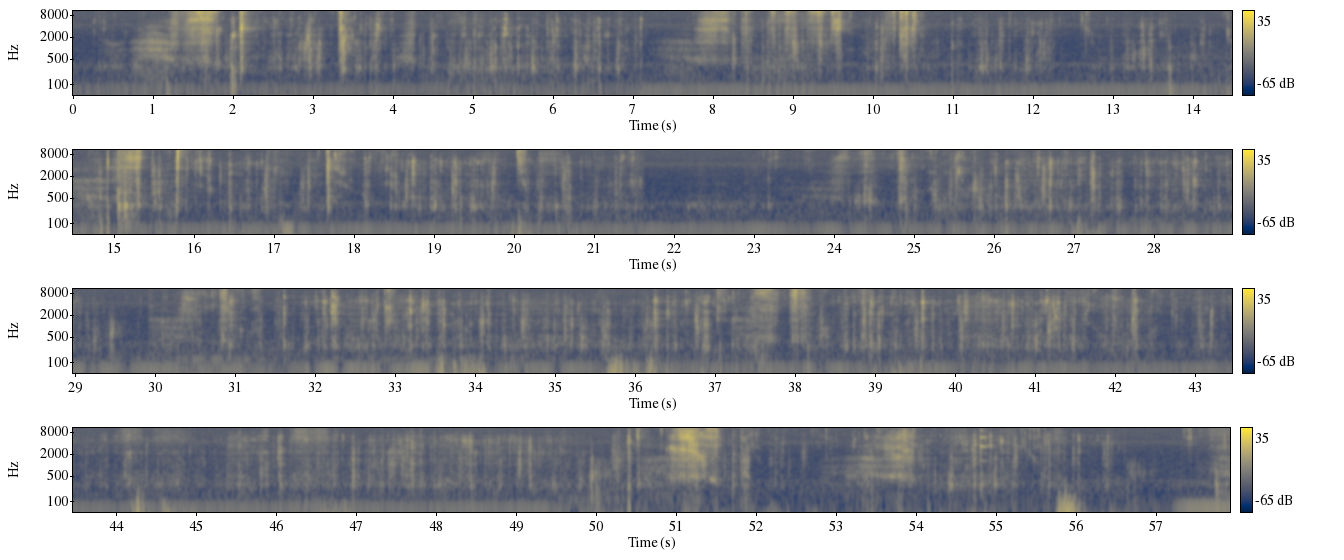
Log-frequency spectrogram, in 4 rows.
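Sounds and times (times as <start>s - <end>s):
crunchy chewing: 8.0s - 21.7s, 23.0s - 57.9s
low hum: 56.8s - 57.9s.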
